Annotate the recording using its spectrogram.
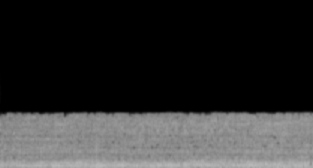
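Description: A steady rushing noise, even in level, like a running fan or blower.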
